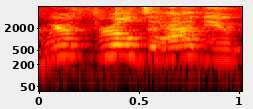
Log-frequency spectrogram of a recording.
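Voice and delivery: usual speaking voice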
